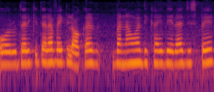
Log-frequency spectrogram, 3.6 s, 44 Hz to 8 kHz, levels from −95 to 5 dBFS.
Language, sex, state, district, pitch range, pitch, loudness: Hindi, female, Bihar, Gopalganj, 220-230 Hz, 225 Hz, -26 LUFS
